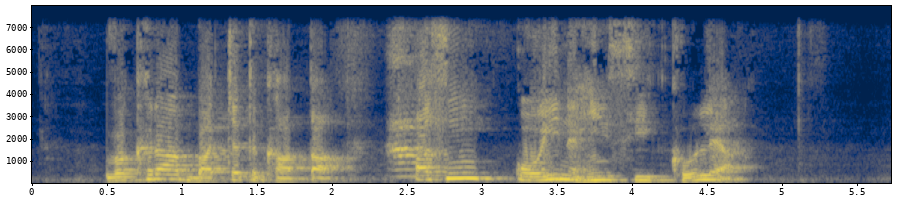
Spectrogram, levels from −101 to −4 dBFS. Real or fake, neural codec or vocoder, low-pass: real; none; 7.2 kHz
